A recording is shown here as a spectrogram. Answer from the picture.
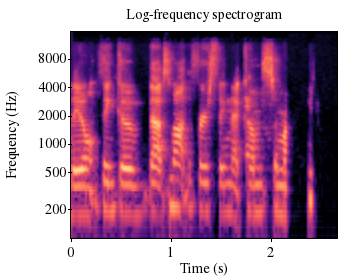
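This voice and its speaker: A woman speaks with a Canadian accent at a medium pitch in an unremarkable speaking voice. Her intonation stays fairly even. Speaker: golf professional. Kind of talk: casual chat.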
